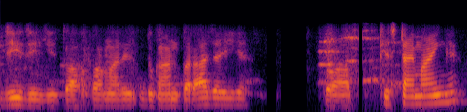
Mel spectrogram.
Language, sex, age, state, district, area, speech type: Urdu, male, 18-30, Uttar Pradesh, Lucknow, urban, conversation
